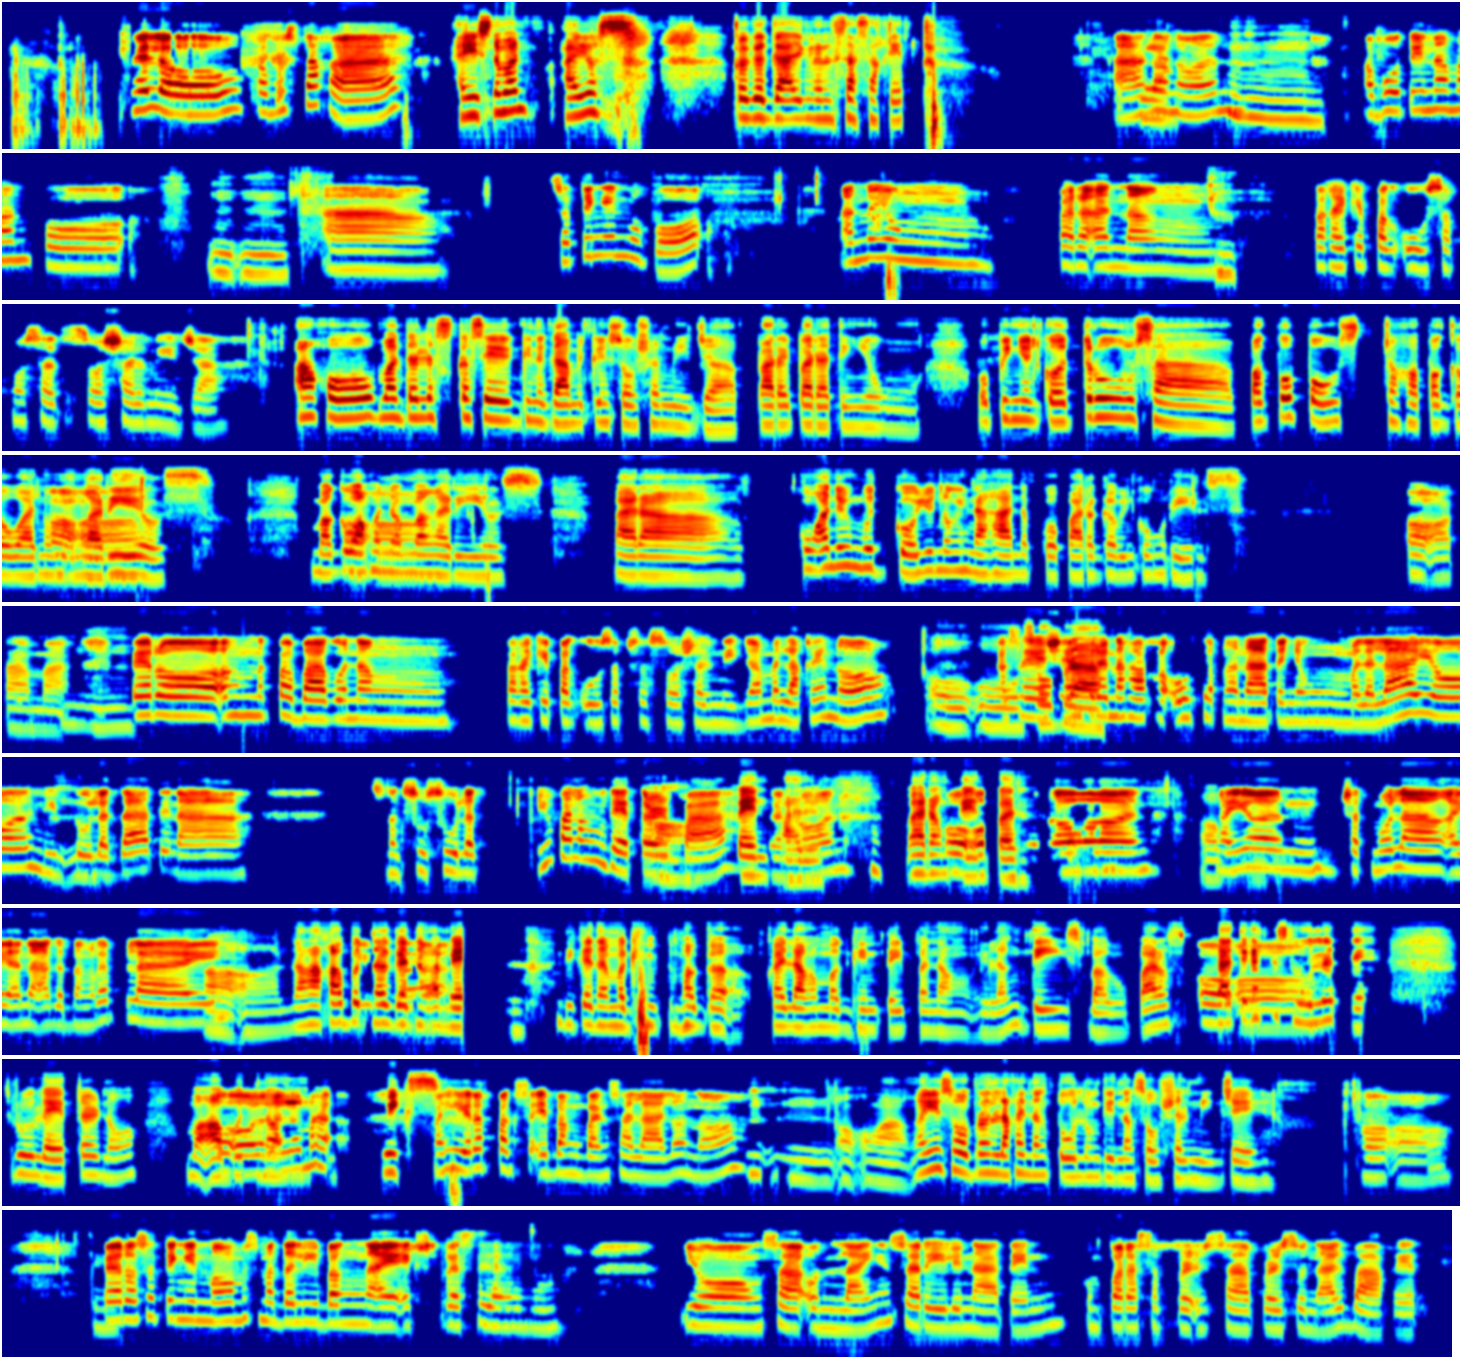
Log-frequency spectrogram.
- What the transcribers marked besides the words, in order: other background noise; joyful: "Hello, kamusta ka?"; tapping; inhale; in English: "penpal"; scoff; in English: "penpal"; chuckle; snort; scoff; in English: "days"; in English: "through letter"; horn; in English: "weeks"; exhale
- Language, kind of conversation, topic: Filipino, unstructured, Ano ang palagay mo sa epekto ng midyang panlipunan sa ating komunikasyon?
